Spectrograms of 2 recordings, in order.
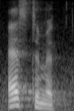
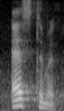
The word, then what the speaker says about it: estimate: 근데 요거는 estimate estimate 잡봐. 발음 다시 해 볼게. Estate estmate estmate 해서 뒤에다 주면 그리고라고 발음하면 동사. 네. 앞에다 강세를 주고 뒤에를 이렇게 발음하면 명사야.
